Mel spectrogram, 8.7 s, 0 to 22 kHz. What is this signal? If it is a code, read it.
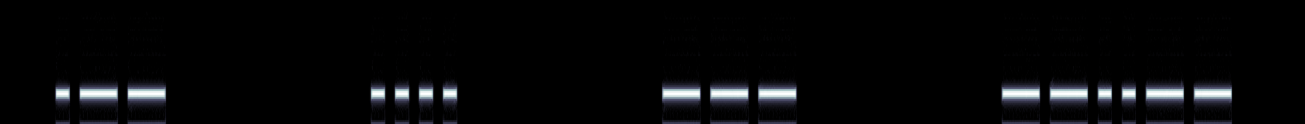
Morse code, heard as a keyed tone, about 15 wpm, spaced as for 5 wpm, 1000 Hz. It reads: WHO,
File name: qotdfiles / 5wpm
